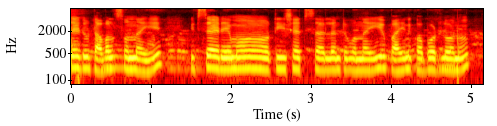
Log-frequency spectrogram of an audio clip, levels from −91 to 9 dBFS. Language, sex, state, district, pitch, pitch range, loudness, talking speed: Telugu, female, Andhra Pradesh, Srikakulam, 200 Hz, 190-205 Hz, -16 LUFS, 140 wpm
